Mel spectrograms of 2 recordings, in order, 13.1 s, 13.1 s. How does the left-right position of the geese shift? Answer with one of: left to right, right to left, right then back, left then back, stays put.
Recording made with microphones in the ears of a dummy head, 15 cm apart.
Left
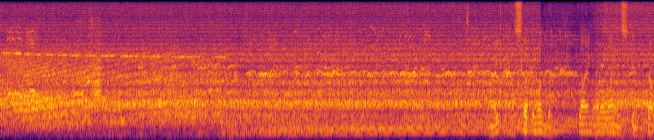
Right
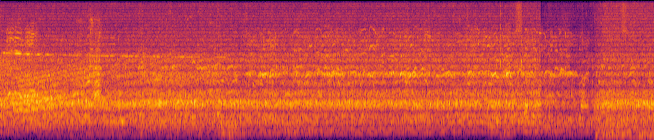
stays put.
